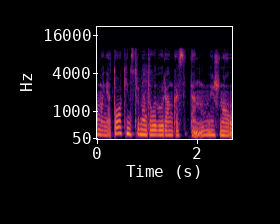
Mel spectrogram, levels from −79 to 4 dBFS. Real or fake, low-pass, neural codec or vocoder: real; 9.9 kHz; none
